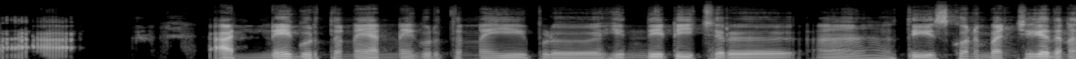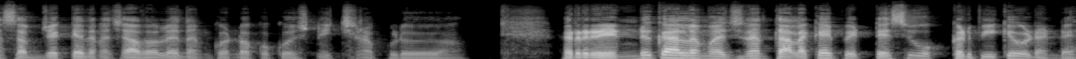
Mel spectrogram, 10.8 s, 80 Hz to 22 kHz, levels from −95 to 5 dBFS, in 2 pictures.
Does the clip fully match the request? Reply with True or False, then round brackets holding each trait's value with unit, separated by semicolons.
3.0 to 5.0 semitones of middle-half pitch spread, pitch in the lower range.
True (3.8 semitones; 125 Hz)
